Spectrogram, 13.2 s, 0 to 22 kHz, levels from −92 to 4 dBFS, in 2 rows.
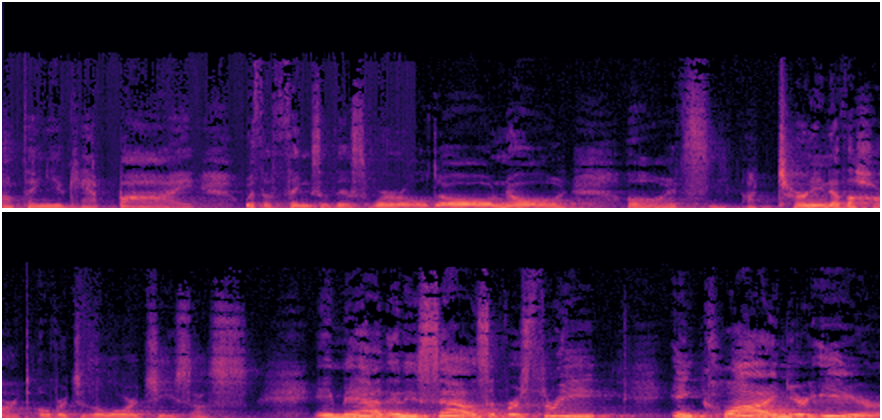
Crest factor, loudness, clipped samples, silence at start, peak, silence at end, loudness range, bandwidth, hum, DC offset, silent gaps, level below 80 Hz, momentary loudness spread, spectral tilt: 18 dB; -26 LUFS; under 0.1%; 0 s; -8 dBFS; 0 s; 7 LU; 16.5 kHz; none; under 0.1%; none; -56 dBFS; 19 LU; -5.5 dB/octave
